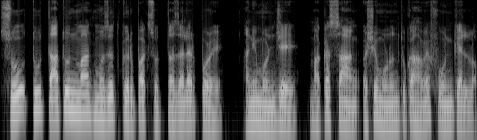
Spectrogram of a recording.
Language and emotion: Goan Konkani, neutral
